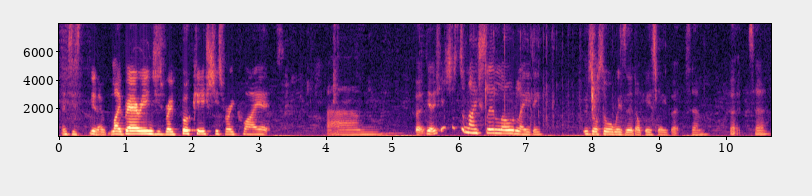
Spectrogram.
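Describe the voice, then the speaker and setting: A woman's voice: fairly low pitch, moderate pace, darkish tone. A woman player chatting about her tabletop game character, giggly and chatty, over online voice chat.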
